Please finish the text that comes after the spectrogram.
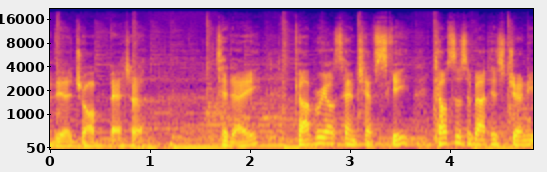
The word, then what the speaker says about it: Sanchewski: It's Sanchevsky. Written out, it's actually meant to confuse English speakers and Polish speakers, because if you read it in English, it looks like Sanchewski.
